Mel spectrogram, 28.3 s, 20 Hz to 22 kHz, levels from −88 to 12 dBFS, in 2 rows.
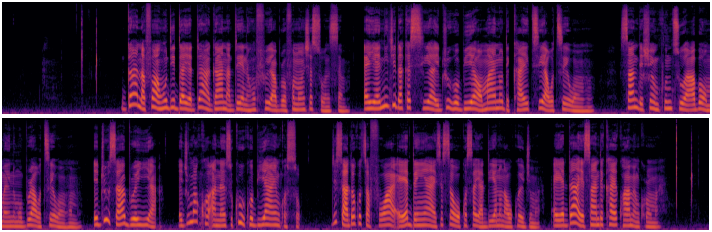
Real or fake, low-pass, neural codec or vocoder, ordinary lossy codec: real; none; none; none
